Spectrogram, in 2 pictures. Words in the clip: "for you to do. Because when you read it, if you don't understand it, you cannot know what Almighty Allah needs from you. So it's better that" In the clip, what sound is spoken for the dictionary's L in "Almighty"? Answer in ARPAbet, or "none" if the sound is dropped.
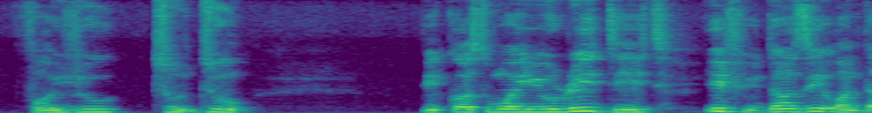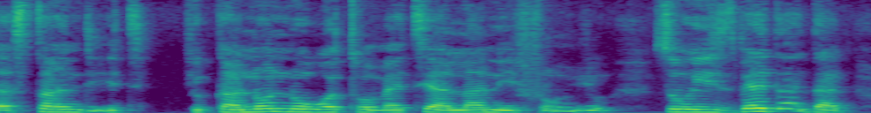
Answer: none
